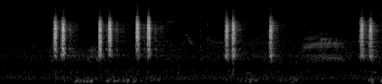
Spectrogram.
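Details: A wintering Ruby-crowned Kinglet in North Carolina gives sharp, high, two-part calls, quick doublets repeated at uneven intervals of about half a second to a second.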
